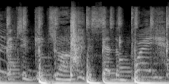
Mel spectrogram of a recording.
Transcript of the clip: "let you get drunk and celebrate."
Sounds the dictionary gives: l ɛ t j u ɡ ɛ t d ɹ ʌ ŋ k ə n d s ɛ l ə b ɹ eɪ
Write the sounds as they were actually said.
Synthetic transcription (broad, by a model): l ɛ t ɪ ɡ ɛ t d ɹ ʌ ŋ ə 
